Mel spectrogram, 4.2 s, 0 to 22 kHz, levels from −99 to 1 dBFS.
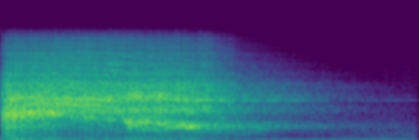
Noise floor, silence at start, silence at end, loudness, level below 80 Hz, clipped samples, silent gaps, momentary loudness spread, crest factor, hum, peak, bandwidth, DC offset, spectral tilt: -65 dBFS; 0 s; 1.6 s; -18 LUFS; -50 dBFS; under 0.1%; none; 16 LU; 20 dB; none; 0 dBFS; 8.6 kHz; under 0.1%; -3 dB/octave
